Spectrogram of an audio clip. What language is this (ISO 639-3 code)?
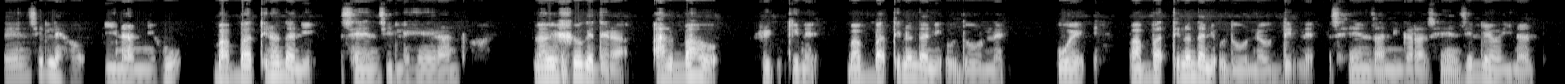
sid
